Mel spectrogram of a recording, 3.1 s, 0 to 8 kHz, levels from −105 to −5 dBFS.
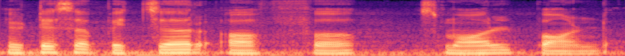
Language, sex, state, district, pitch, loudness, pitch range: English, male, Karnataka, Bangalore, 115 Hz, -16 LUFS, 105-125 Hz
